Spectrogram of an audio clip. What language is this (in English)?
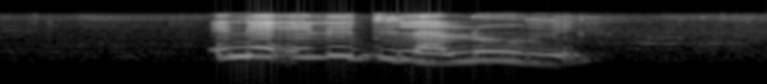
Southern Sotho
